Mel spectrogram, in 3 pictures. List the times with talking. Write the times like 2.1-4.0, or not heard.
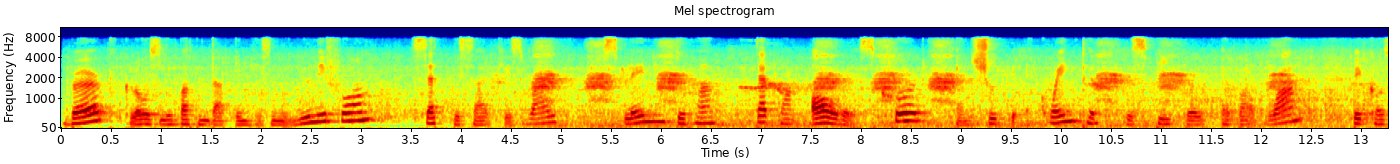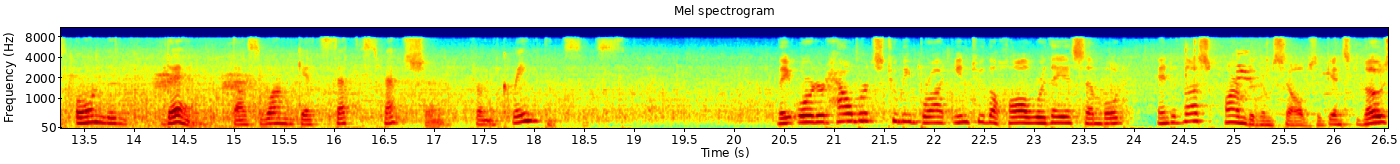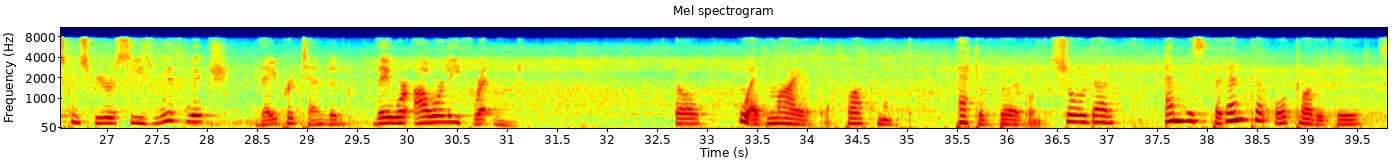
0.0-18.8, 20.4-31.1, 32.6-39.7.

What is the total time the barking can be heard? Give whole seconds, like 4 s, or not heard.
not heard.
